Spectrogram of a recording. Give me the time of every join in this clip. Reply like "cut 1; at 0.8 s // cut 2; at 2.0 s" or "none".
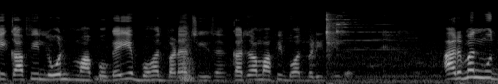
none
